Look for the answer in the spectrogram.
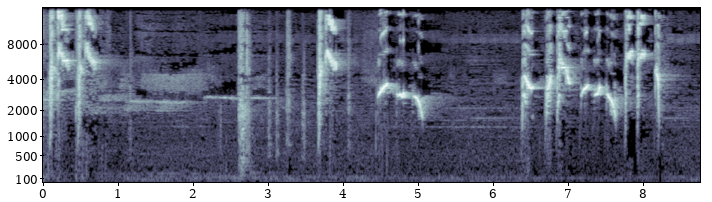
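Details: Greater green leafbird, a caged competition champion songbird in Indonesia, singing loud clear whistled notes that swoop downward, mixed with sharp chirps and a long thin steady whistle, in bursts with short pauses.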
